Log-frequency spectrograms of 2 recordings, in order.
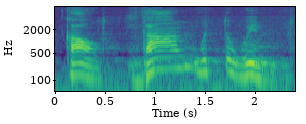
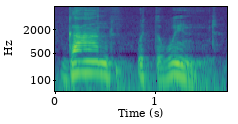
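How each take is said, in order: First: Said in the usual way. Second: Light, breezy and slow; breezily. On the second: Acted. Senior girl to the boy, breezy and light. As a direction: toss off Gone with the Wind lightly and softly. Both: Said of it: "she said breezily".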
